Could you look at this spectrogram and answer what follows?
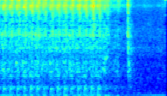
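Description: A motorcycle engine runs close by in a quick, rhythmic chug, then the engine sound fades and drops off, as if the engine is stalling.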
